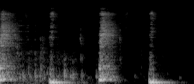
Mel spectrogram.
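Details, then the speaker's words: Gemini WPX-2000TOGO speaker after no-sound repair, now with the top speaker plugged in alongside the sub; crisp drum beat about twice a second with full punchy low end and clean highs, playing properly. "Okay, I don't know if you can see, but I plug the top speaker on, and yeah, that sounds much better."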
